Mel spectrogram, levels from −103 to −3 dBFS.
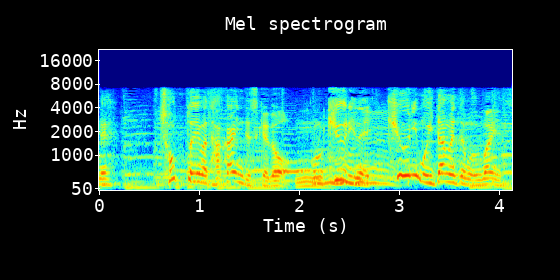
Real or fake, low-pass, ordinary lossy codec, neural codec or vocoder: real; 7.2 kHz; none; none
